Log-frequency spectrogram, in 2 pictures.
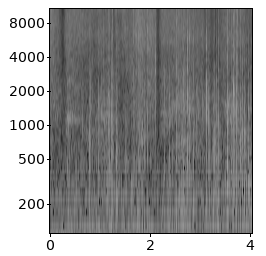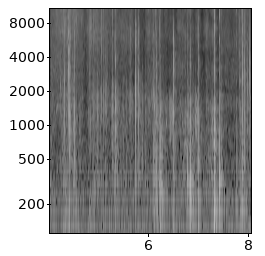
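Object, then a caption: Stretchy polyester-spandex fabric leggings. Fingertips and nails scratch worn, stretchy camo-print polyester-spandex leggings made of thin, soft fabric at the front waist and hips. The result is a steady, quiet, bright scratching rustle with many quick, sharp scrapes that grow more distinct toward the end.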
